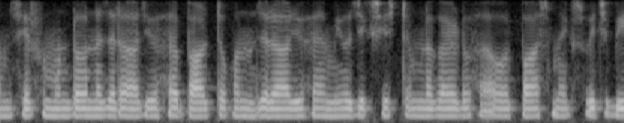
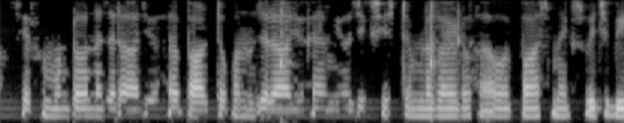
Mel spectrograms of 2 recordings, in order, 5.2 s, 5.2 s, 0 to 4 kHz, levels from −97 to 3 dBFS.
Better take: first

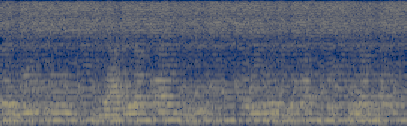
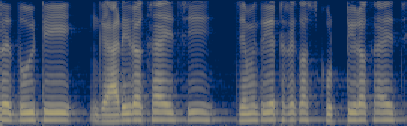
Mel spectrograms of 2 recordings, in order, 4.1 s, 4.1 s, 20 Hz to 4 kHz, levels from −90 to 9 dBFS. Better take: second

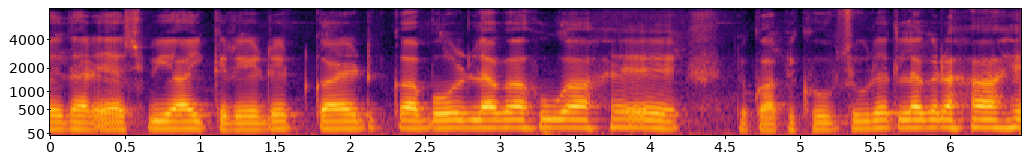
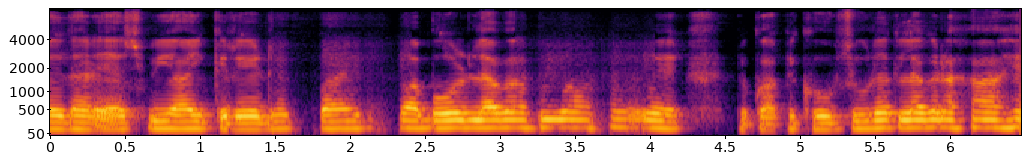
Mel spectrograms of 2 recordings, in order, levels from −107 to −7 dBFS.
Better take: first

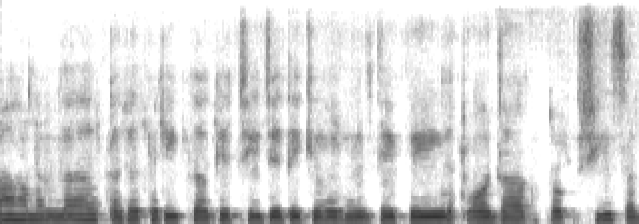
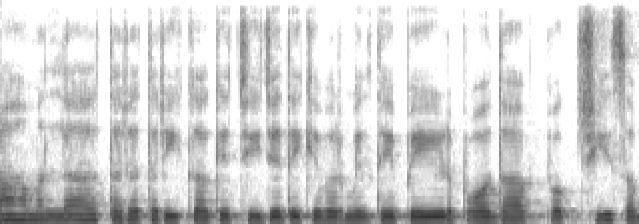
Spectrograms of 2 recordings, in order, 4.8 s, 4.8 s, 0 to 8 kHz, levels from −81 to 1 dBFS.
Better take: second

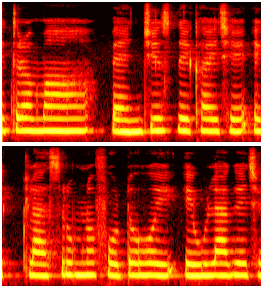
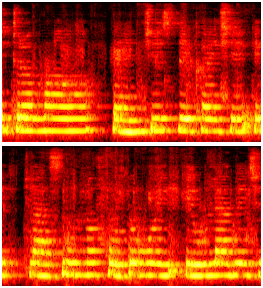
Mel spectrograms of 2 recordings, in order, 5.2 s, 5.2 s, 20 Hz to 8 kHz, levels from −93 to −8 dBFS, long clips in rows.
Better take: first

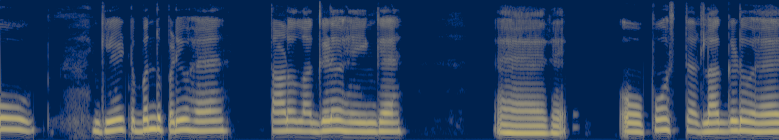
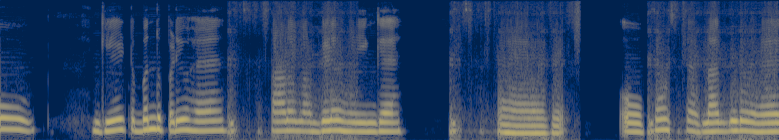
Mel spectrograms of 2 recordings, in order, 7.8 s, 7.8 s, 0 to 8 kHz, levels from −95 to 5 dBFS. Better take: first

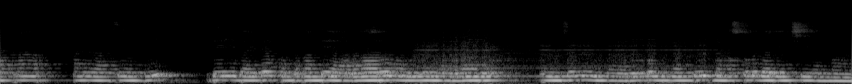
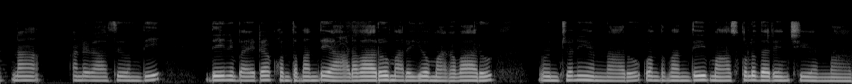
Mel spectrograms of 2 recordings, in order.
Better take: second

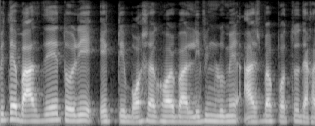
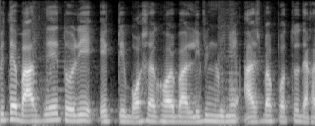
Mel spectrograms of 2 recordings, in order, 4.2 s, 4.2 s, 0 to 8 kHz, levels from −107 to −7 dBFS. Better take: first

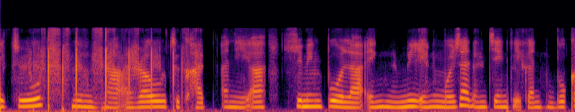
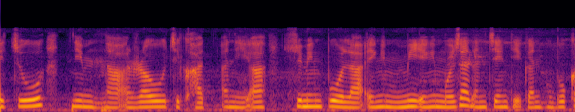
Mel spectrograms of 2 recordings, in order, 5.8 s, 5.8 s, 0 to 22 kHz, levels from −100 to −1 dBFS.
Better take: second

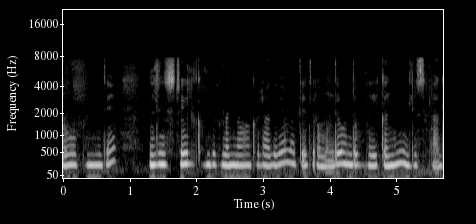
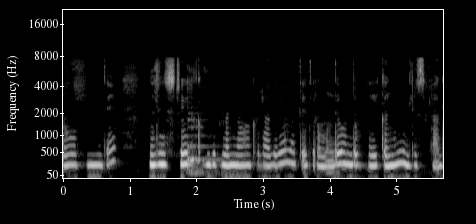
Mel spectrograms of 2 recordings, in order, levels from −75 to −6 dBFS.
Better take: first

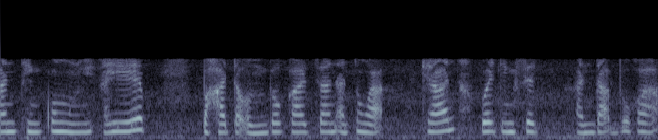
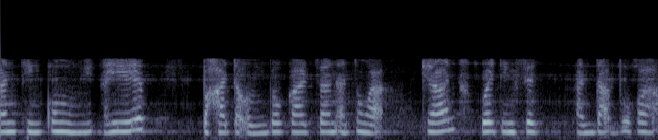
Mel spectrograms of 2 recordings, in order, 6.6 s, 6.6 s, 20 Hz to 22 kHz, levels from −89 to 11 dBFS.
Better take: first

